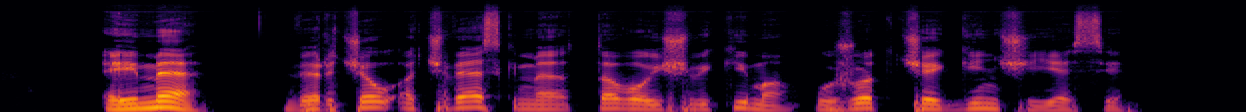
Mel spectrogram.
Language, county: Lithuanian, Šiauliai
